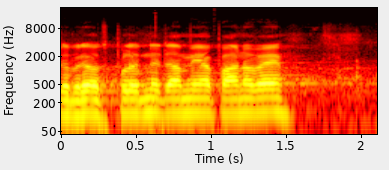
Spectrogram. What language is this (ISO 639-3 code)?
ces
